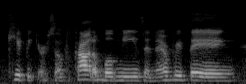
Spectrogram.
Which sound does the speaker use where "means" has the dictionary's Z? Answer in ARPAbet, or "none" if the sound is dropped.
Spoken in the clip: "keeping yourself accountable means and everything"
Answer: Z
